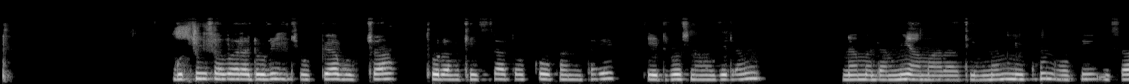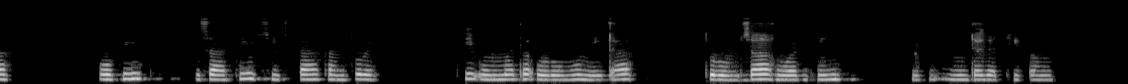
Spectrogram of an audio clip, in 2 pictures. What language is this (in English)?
Oromo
